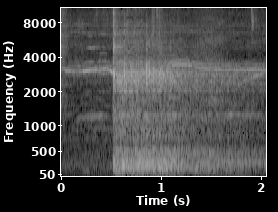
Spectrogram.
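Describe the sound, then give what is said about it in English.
A single sharp, loud retort bursts out half a second in over an excited crowd at sunset, then rolls into a long, rumbling decay that lingers over a faint, steady high-pitched whine. “A sharp retort, like the crack of distant thunder, slices through the excited crowd as the sun's setting rays paint the western sky.”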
